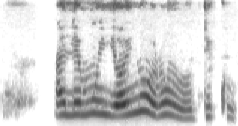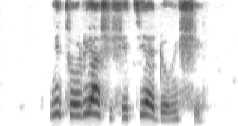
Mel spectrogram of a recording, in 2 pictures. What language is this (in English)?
Yoruba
